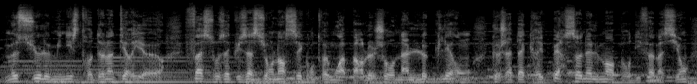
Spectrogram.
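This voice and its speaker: A man's voice: medium pitch, lightly acted. A man playing an imperious, vindictive rich baron in a French cartoon, with pompous, formal speech. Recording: loud music over the voice.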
